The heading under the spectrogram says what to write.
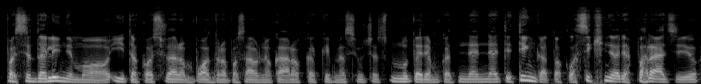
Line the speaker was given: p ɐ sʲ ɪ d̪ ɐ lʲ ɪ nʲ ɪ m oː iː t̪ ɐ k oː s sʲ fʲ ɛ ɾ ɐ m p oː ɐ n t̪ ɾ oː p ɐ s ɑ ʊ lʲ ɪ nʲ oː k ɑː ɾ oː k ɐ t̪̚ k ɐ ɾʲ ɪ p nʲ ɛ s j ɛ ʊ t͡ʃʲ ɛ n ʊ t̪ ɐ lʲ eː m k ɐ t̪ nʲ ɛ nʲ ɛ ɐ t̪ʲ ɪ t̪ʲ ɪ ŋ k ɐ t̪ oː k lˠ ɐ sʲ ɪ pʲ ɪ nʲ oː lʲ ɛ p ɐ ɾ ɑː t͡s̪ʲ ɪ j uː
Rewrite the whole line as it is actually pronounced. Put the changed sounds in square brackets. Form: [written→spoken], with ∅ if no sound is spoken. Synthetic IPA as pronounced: p ɐ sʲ ɪ d̪ ɐ lʲ ɪ nʲ ɪ m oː iː t̪ ɐ k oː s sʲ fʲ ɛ ɾ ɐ m p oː ɐ n t̪ ɾ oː p ɐ s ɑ ʊ lʲ ɪ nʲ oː k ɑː ɾ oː k ɐ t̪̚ k ɐ [ɾʲ→∅] ɪ p [nʲ→mʲ] ɛ s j ɛ ʊ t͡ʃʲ ɛ n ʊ t̪ ɐ [lʲ→ɾʲ] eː m k ɐ t̪ nʲ ɛ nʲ ɛ ɐ t̪ʲ ɪ t̪ʲ ɪ ŋ k ɐ t̪ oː k lˠ ɐ sʲ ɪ [pʲ→kʲ] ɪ nʲ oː [lʲ→ɾʲ] ɛ p ɐ ɾ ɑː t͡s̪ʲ ɪ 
